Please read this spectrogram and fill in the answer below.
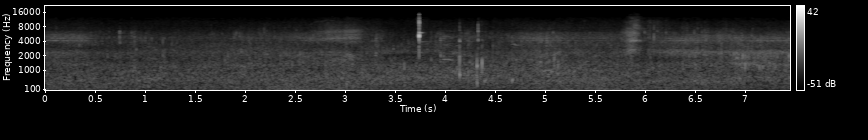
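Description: Steady wash of wind and sea, with a few short clicks about halfway through.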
